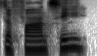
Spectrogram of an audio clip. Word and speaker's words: Steffanci: That's just what I do, is mispronounce names. So it's Steffanci.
